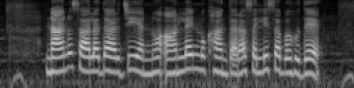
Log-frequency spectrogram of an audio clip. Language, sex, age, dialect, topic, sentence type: Kannada, female, 31-35, Mysore Kannada, banking, question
